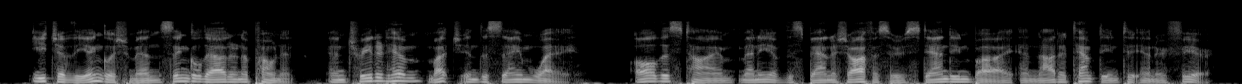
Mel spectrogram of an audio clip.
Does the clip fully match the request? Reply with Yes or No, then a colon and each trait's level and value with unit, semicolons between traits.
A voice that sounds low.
Yes: low, 110 Hz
